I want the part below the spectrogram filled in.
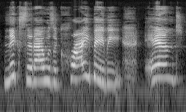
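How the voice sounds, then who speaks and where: A woman reading a children's story aloud with dramatic, emphatic expression and drawn-out phrases. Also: very high voice, sharp tone. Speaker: storybook reader. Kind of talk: expressive children's read-aloud in a child narrator's first person.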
